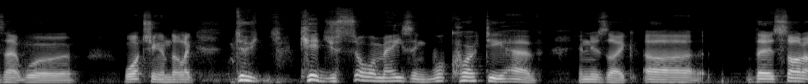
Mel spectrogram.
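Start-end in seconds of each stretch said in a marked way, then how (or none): 2.3-5.4 higher-pitched, acted gushing; excited admiration. Reporters and civilians question the kid, excited admiration. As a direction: play a thrilled crowd firing a question.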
